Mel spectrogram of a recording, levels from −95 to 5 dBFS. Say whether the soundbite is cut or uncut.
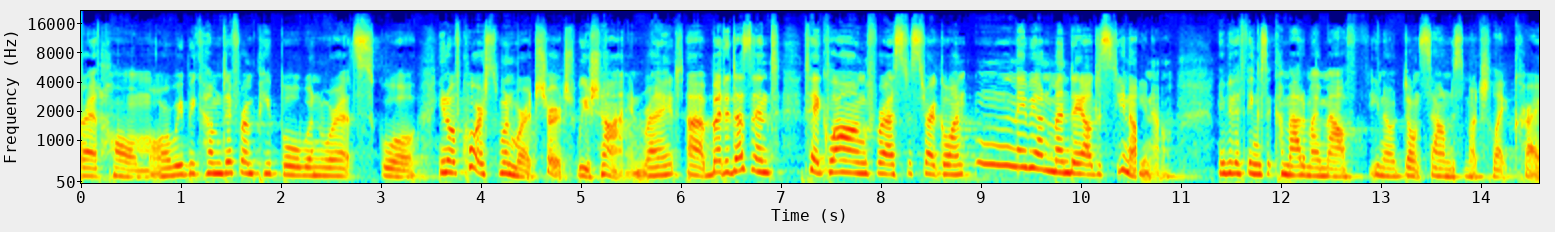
cut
